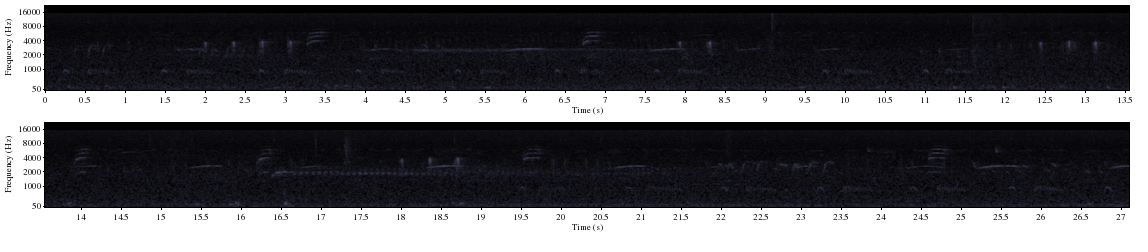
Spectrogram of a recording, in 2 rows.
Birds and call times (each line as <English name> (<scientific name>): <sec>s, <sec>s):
Gray-backed Camaroptera (Camaroptera brevicaudata): 3.4s, 12.7s, 19.7s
